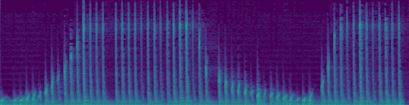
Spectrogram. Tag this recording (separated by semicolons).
bass; loop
